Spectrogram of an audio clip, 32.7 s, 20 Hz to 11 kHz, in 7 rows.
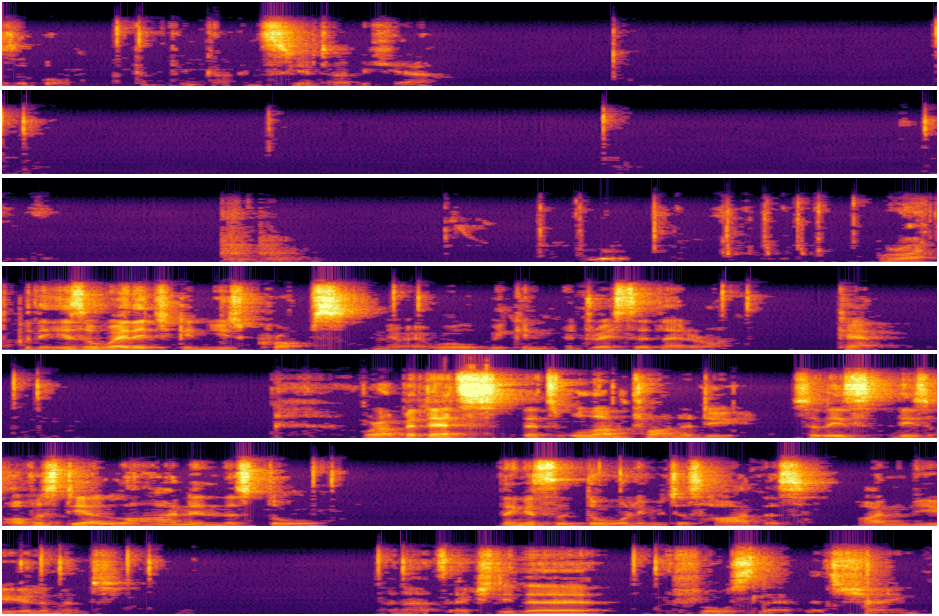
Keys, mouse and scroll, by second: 0.5 click, 3.1 Tab, 4.7 click, 6.5-7.1 scroll down 1, 7.1 Escape, 7.7-9.4 drag, 9.9 Escape, 12.3 Tab, 13.9 Escape, 14.3-14.8 scroll down 1, 14.8-16.0 scroll up 1, 16.0 click, 20.2-20.5 scroll down 1, 21.4 middle click, 22.3-22.9 scroll up 1, 24.9 click, 26.3 right click, 28.3 click.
